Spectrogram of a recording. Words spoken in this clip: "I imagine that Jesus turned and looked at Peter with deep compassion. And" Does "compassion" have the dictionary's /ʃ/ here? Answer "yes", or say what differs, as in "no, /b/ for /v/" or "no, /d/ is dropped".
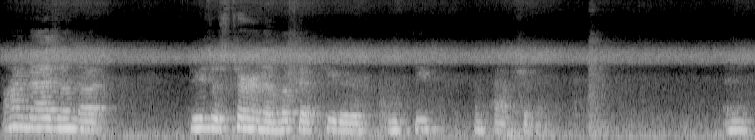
yes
